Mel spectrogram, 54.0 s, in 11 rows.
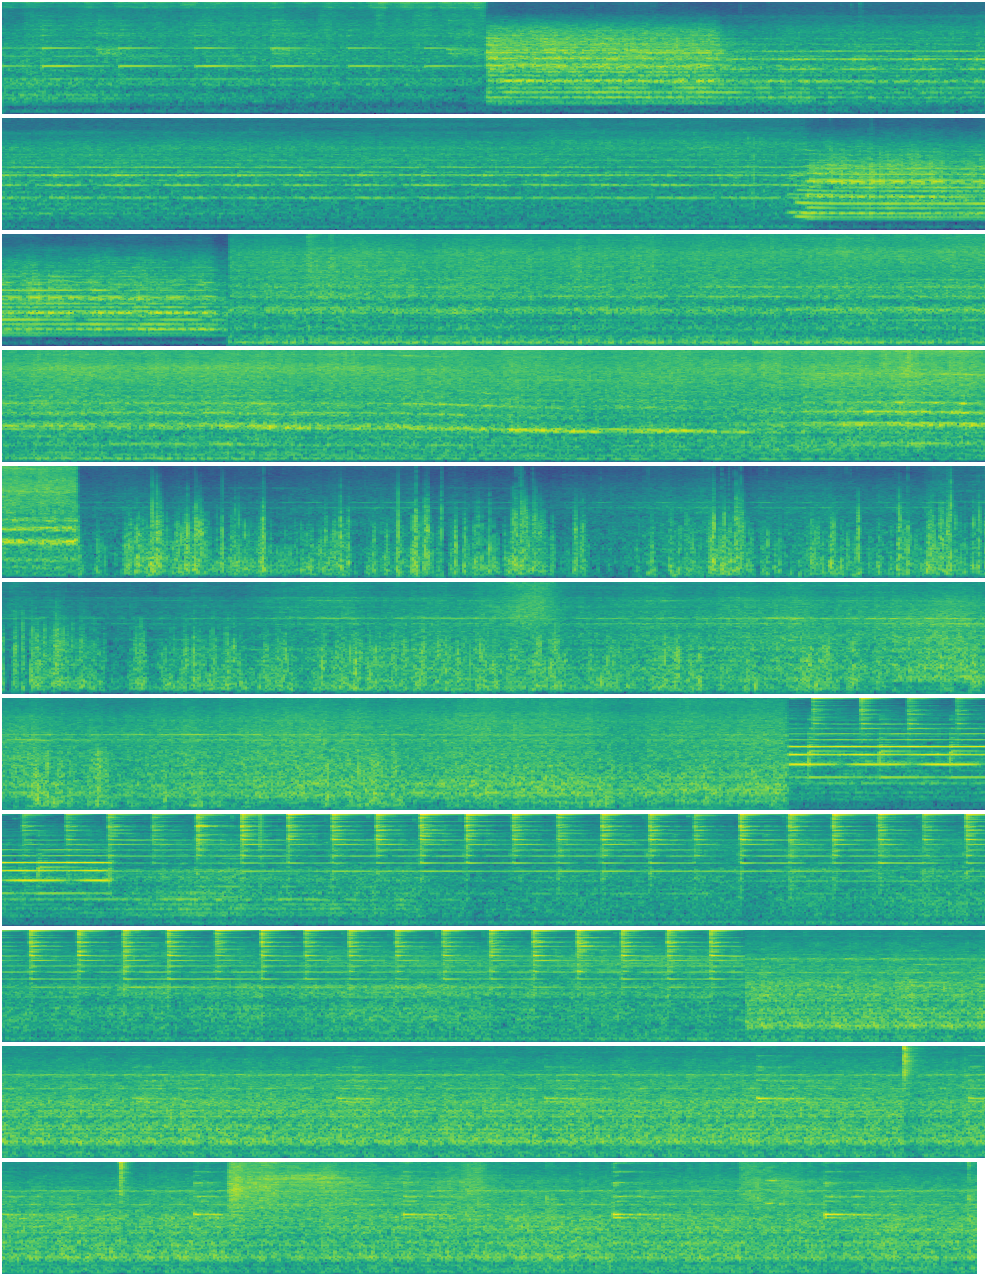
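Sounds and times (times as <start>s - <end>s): diesel locomotives running: 0.0s - 54.0s
steel wheels on rail: 0.0s - 54.0s
locomotive air horn: 2.4s - 7.8s, 8.8s - 11.0s, 18.7s - 20.1s, 33.4s - 36.5s
wind on microphone: 19.8s - 33.4s.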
